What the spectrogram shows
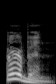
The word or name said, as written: urban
